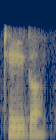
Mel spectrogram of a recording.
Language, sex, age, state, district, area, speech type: Punjabi, male, 30-45, Punjab, Fatehgarh Sahib, rural, conversation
